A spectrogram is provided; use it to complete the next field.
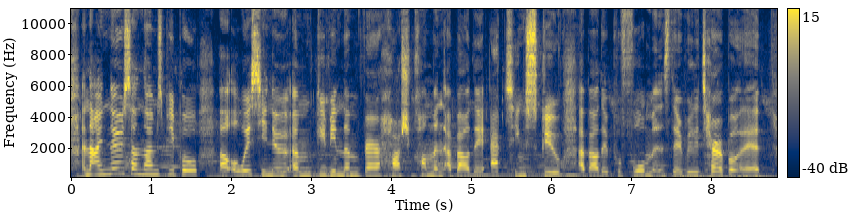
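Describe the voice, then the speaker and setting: Over music in the background, a woman with a Chinese accent talks at a fairly quick pace in a high pitch with fairly even intonation. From China. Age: young. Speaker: livestreamer. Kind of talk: casual livestream chat.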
